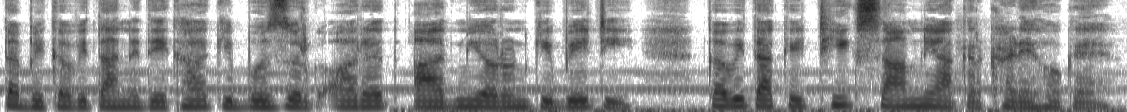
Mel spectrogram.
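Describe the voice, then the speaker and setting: A woman's voice: lowish voice, steady tone, normal speed, warm tone, faint music behind. A woman reading scripted horror story narration as the storyteller.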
